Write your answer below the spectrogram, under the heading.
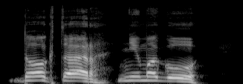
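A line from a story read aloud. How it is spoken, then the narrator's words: Groan. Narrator (Russian): простонал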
